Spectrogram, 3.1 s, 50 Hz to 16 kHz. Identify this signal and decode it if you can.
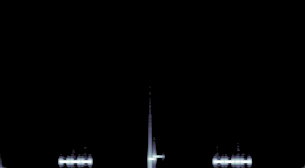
Morse code, heard as a keyed tone, about 45 wpm, 700 Hz. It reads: O Q
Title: Single Letters - Rapid-Fire 45wpm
